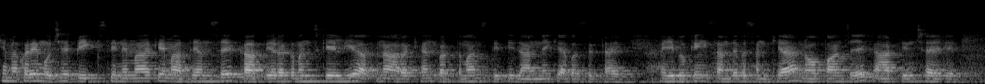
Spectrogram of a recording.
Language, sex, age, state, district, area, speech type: Hindi, male, 18-30, Madhya Pradesh, Seoni, urban, read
